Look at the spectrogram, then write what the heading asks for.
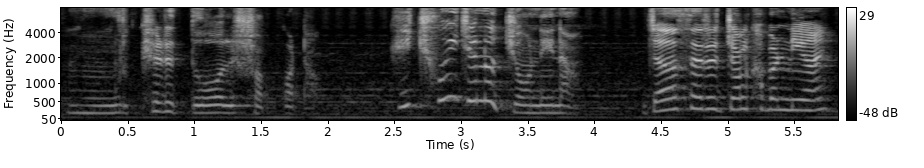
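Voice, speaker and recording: A woman's voice: a little high, sing-song, unhurried, faint music behind. A woman playing a bossy, exasperated matron of a girls' shelter in a theatrical audio horror story. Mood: muttering anger. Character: scolding, scheming older matron of a girls' shelter.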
